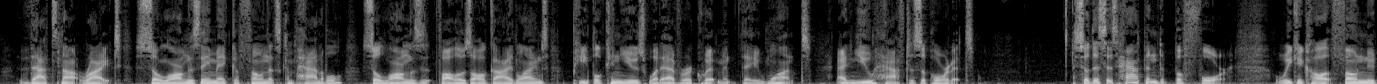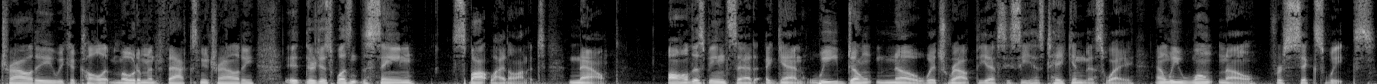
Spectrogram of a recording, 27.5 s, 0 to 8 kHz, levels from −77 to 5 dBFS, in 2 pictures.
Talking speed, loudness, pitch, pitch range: 185 wpm, -19 LUFS, 95 Hz, 85-115 Hz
